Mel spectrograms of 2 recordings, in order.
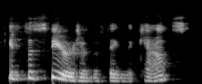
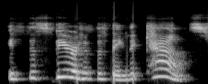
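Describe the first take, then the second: First: Said in the usual way. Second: Higher, louder repeat so she'll hear; raised-voice repetition, spelled out clearly; shouted. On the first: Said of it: "she said to Meg". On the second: Acted. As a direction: shout each word to someone hard of hearing. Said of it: "shouted P".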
